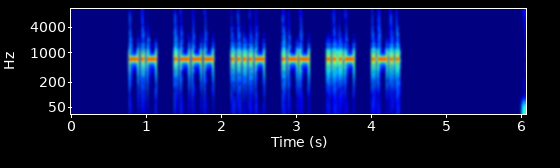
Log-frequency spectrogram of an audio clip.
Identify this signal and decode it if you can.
Morse code, heard as a keyed tone, about 32 wpm, spaced as for 22 wpm, 700 Hz. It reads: KJ4WVL
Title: USA Call Signs - 6 Characters - 2x Character Spacing - 30wpm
